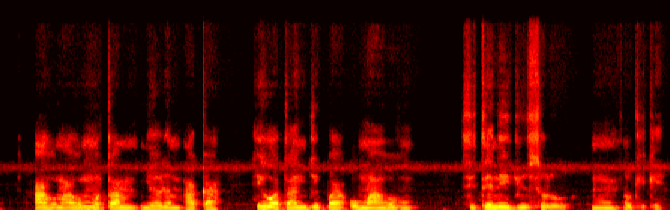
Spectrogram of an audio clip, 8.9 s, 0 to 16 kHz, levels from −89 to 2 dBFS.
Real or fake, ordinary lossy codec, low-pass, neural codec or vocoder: fake; none; 14.4 kHz; autoencoder, 48 kHz, 128 numbers a frame, DAC-VAE, trained on Japanese speech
